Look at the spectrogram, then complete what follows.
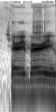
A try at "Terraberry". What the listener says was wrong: It doesn't sound like you're saying terror anymore. It's like Terryberry. No, it's Terryberry.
